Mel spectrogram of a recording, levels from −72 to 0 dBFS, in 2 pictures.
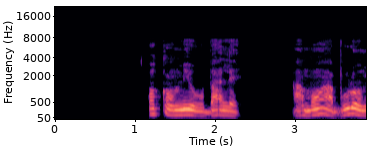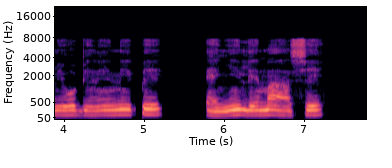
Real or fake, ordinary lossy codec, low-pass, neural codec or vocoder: fake; none; none; codec, 16 kHz, 16 kbps, FreqCodec, smaller model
